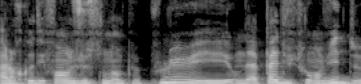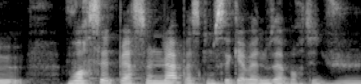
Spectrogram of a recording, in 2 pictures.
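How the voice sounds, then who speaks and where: A woman at a medium pitch, very fast pace and fairly even intonation, on a very clean recording with a silent background. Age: 20s. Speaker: podcast host, business school student. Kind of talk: casual solo monologue.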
